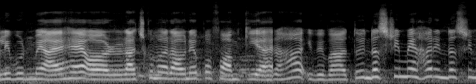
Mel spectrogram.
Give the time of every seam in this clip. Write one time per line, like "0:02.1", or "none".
0:02.7

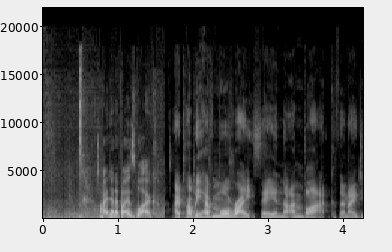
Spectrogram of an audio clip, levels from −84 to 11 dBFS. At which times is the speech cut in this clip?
0:01.6

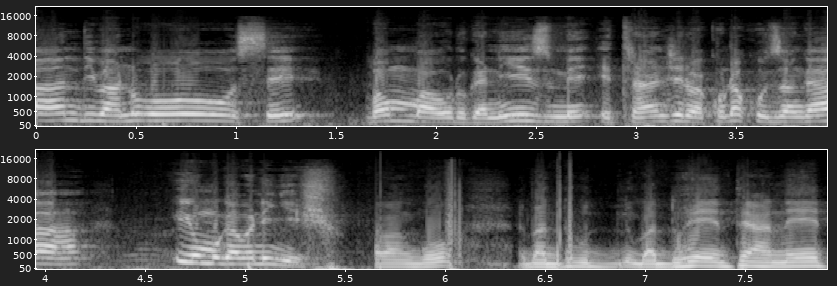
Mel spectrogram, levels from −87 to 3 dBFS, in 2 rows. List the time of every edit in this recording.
0:05.6

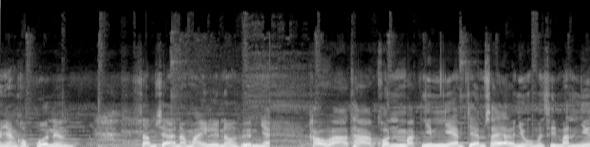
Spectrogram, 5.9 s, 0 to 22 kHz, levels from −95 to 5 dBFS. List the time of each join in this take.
0:02.7

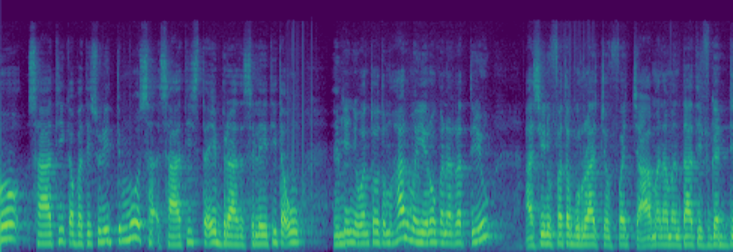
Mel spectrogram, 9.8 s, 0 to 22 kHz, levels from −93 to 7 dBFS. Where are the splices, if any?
0:04.5

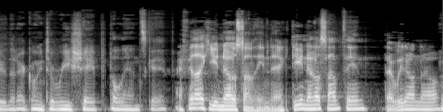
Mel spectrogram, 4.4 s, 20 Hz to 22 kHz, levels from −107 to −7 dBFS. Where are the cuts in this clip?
0:01.0

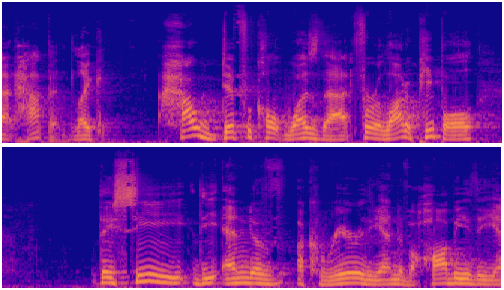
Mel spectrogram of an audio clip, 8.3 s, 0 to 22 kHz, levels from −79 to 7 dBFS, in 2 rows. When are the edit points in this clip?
0:02.9

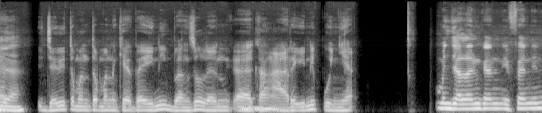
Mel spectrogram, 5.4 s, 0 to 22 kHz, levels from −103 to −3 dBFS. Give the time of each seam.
0:04.3

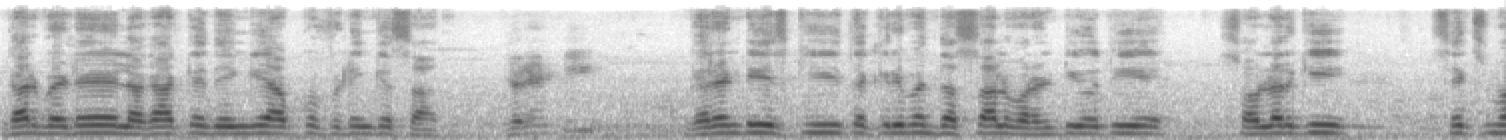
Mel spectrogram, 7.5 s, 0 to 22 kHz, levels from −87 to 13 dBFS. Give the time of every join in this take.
none

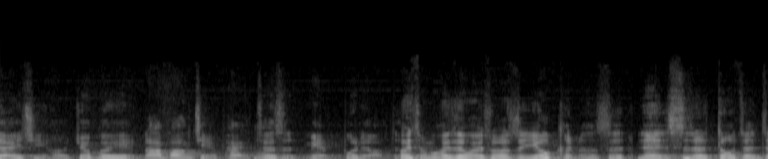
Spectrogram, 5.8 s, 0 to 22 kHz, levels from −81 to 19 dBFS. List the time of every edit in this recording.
0:03.0
0:04.7

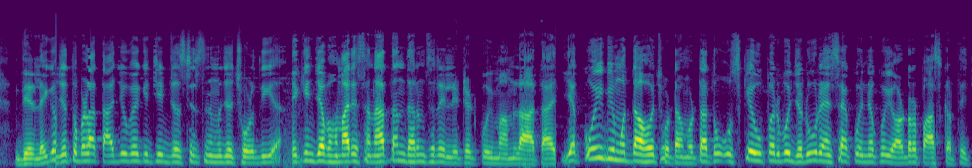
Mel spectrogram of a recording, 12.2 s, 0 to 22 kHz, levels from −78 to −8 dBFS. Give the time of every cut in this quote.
0:00.7
0:03.7
0:07.0

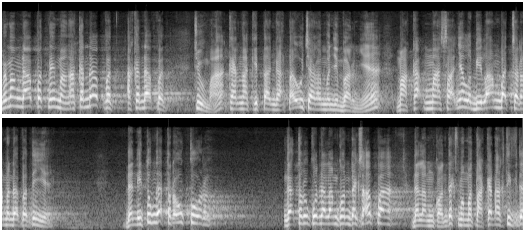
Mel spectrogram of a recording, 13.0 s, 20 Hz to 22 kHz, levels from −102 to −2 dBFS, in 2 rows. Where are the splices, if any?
none

